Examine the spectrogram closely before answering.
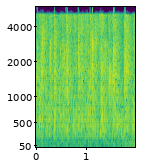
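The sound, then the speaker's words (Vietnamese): Clapping and applause from a group. Many sharp claps run together in an uneven but steady patter that lasts the whole time. “Hoan hô vỗ tay.”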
